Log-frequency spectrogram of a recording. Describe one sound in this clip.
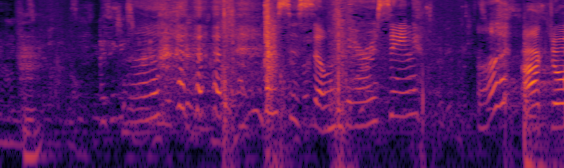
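A young woman laughs and speaks with embarrassment, close by.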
